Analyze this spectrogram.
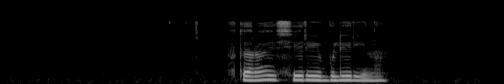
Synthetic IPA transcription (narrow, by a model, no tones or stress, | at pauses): ft̪ɐɾajəsʲeɾʲɪjəbəlʲɪɾʲinə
